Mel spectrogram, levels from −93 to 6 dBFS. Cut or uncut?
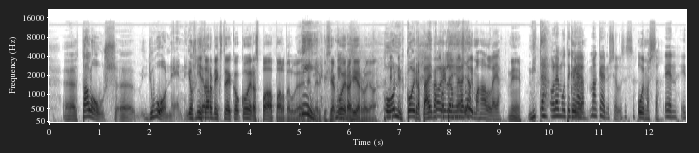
cut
